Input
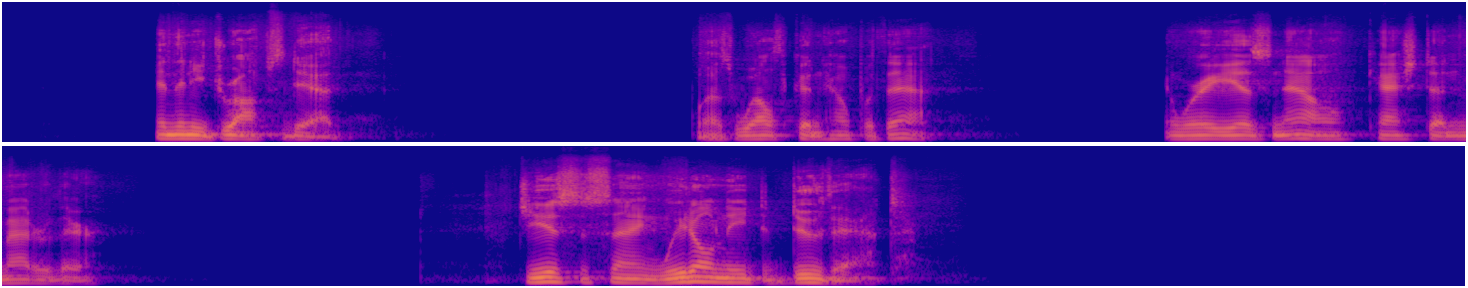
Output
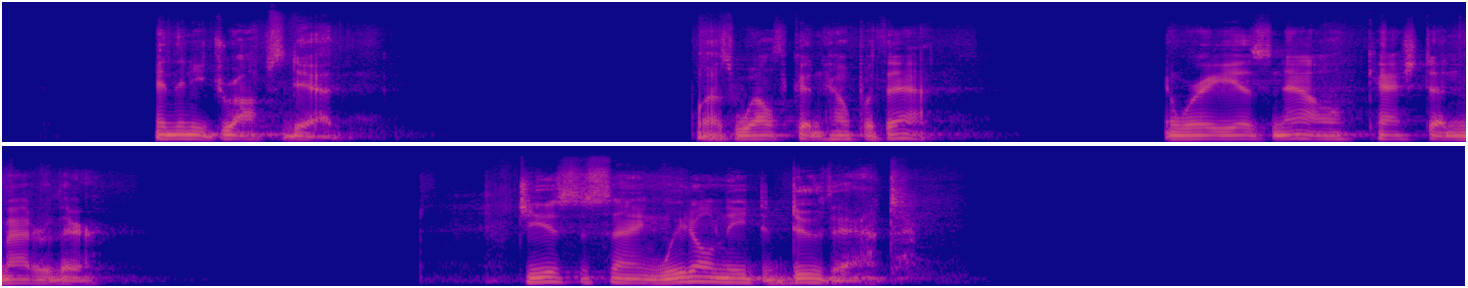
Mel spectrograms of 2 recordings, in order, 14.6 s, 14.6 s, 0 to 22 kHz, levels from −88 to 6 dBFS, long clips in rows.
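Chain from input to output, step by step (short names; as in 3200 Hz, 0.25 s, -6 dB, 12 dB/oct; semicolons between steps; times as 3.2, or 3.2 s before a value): compressor 6:1, threshold -38 dBFS, peak gain reduction 15.5 dB; gain +2.5 dB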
